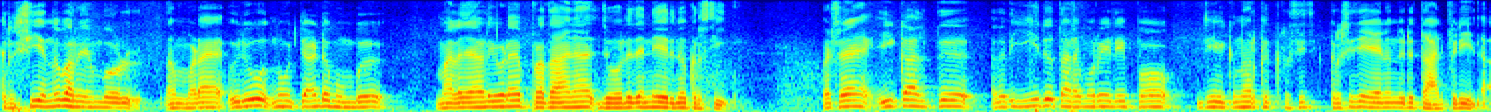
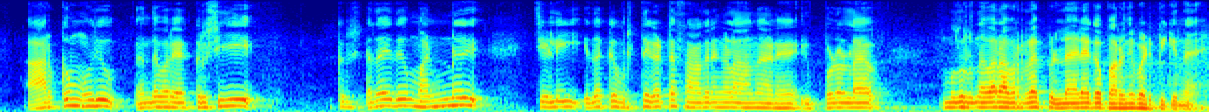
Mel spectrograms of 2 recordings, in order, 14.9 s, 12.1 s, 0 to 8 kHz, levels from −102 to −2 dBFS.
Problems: none marked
